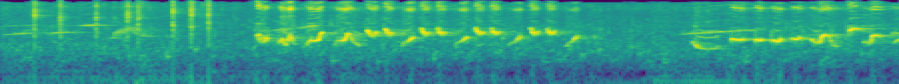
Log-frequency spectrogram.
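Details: Young champion white-rumped shama song used to train other birds: a few thin whistles and clicks, then fast runs of liquid, warbled, downslurred notes, a brief pause, and another rapid twittering run.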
